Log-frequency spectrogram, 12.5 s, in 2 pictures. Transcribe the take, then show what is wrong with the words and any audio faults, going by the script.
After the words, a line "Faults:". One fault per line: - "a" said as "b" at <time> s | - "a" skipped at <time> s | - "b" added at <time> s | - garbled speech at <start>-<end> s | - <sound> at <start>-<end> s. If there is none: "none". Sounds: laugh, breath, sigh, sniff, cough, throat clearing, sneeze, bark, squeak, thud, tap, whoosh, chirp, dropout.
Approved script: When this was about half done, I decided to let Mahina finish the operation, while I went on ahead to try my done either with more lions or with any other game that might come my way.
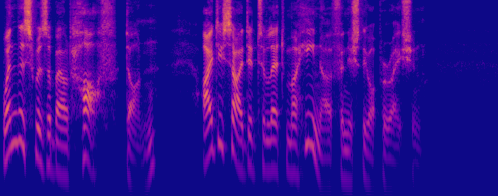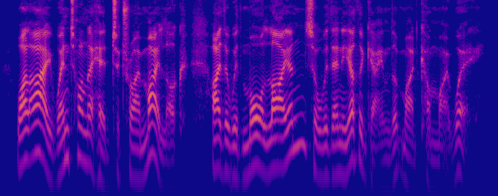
When this was about half done, I decided to let Mahina finish the operation, while I went on ahead to try my luck either with more lions or with any other game that might come my way.
Faults:
- "done" said as "luck" at 8.2 s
